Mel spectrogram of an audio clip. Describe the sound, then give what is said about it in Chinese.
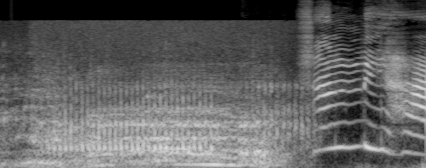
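A deep, rumbling lion roar, made by a little pig with a blue candy in its mouth, swells for about two seconds, then breaks off into a short, high, wavering vocal cry with bright tonal overtones. “就在小猪打算大声哼哼的时候， 含了这颗糖果就能发出狮子的吼声。”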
